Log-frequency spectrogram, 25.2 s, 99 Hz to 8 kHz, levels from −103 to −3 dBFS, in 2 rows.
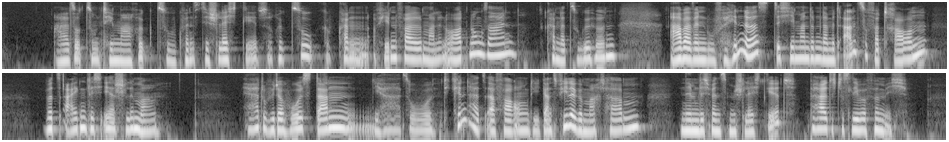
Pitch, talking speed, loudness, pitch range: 195 Hz, 140 wpm, -20 LUFS, 180-210 Hz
